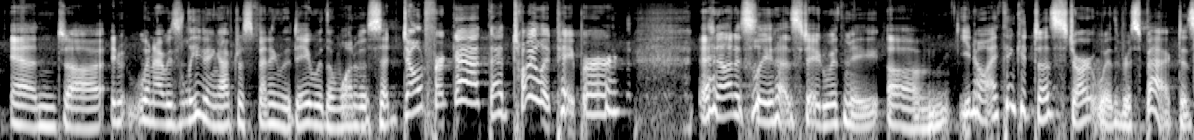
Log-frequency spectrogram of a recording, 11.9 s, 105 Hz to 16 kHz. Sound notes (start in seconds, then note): 6.9 laughing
